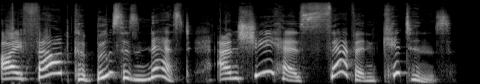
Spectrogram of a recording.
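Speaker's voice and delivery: sudden, high, loud blurted announcement. A child, unable to wait, bursts in with news for the family: bursting out. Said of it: "Benji burst out".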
